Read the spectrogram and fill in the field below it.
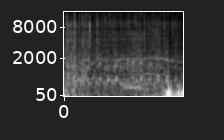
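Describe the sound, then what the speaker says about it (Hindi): Pigeons flutter and stir close by in a rooftop loft with soft cooing, and a brief burst of flapping wings near the end marks a bird lifting off. "एक कबूतर ऊपर को गया है"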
